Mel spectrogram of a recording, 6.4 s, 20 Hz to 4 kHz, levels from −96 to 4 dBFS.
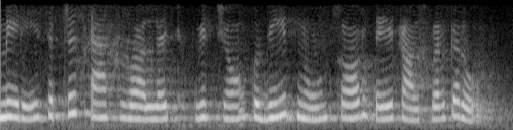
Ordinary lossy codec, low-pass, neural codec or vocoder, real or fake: none; 3.6 kHz; codec, 16 kHz, 2 kbps, FunCodec, trained on Chinese and English, 25 frames a second; fake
